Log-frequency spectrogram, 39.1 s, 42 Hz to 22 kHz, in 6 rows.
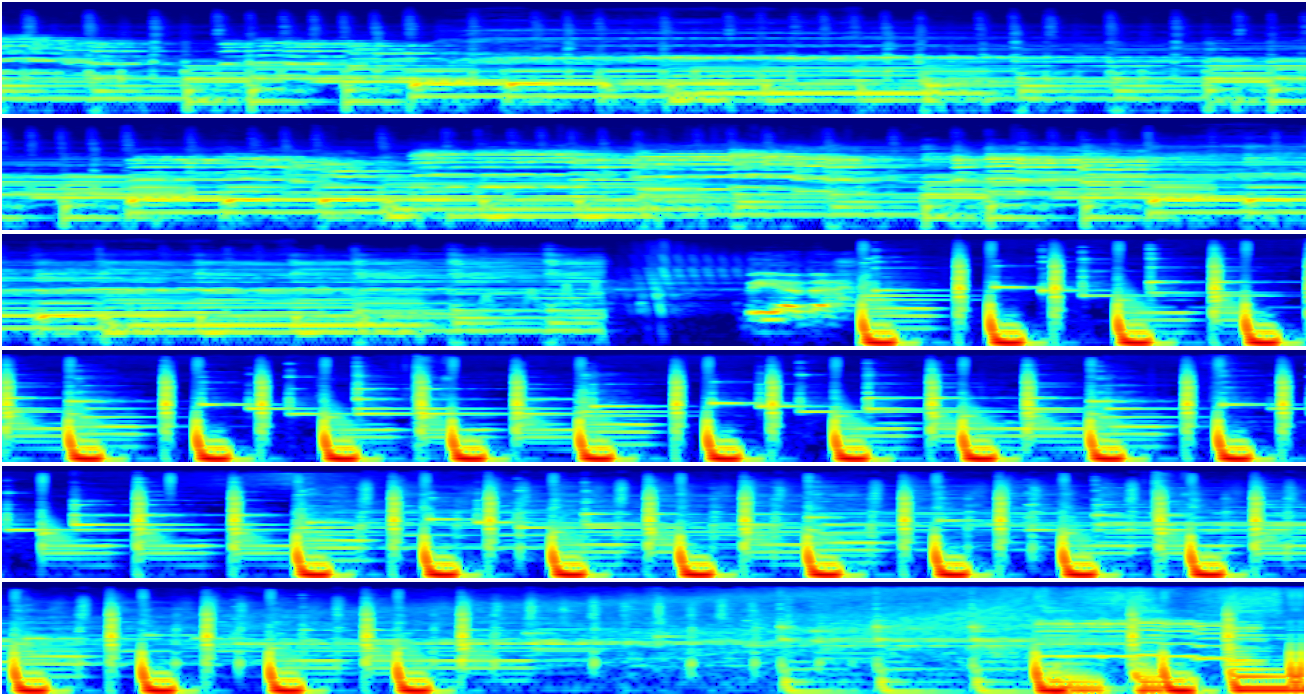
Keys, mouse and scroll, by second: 1.3 click, 1.5-2.2 typing, 2.4 Return, 4.1 click, 4.8 ctrl+d, 8.5 click, 11.4-12.4 typing, 13.4 click, 13.8-14.8 typing, 14.9 Return, 17.5 ctrl+d, 18.8 click, 21.3 click, 21.8-22.8 typing, 23.0 Return, 24.5 click, 25.0 typing, 25.7 Return, 27.7 ctrl+d, 29.5 click, 29.8-33.0 typing, 31.8 click, 34.7 click, 35.7 ctrl+a, 38.0 click.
